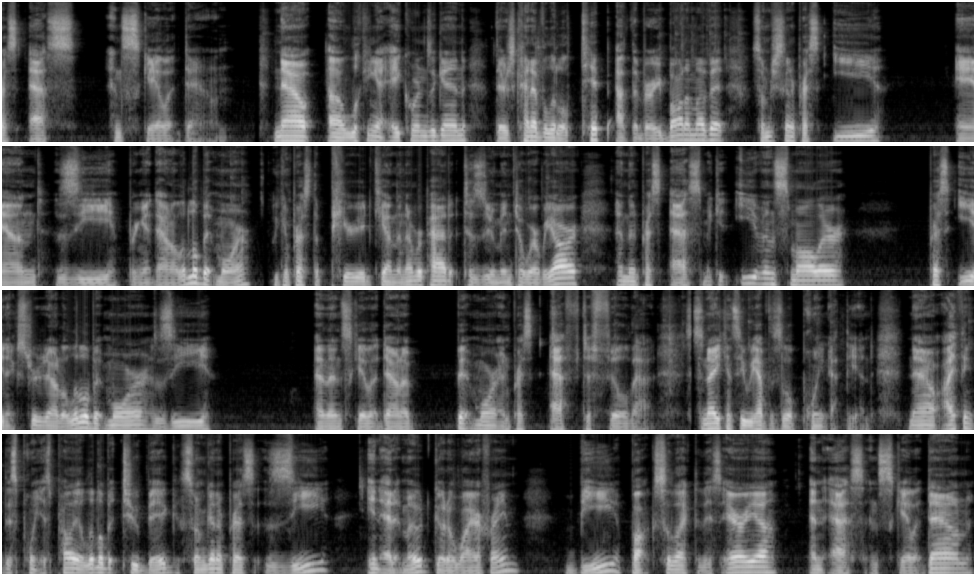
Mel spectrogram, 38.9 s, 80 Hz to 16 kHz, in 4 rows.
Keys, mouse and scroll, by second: 0.0 s, 2.5-6.3 middle drag, 6.3 scroll up 1, 6.4-8.1 middle drag, 8.1 e, 11.6-12.9 shift+middle drag, 12.9 KP_Decimal, 14.4-14.8 scroll down 2, 14.8 shift+middle click, 15.7 s, 19.1 e, 22.5 s, 24.8 f, 25.2 scroll down 5, 25.4 middle click, 25.9 Tab, 26.1 middle click, 26.3-26.6 scroll up 5, 26.6-27.8 middle drag, 27.8-28.2 scroll down 3, 28.2-30.0 middle drag, 30.0-30.6 scroll up 4, 33.6 z, 36.4 b, 37.3 s.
